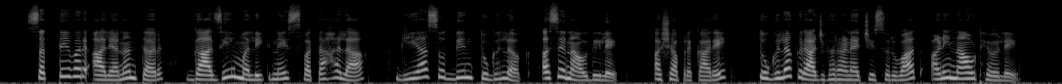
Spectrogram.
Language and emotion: Marathi, neutral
